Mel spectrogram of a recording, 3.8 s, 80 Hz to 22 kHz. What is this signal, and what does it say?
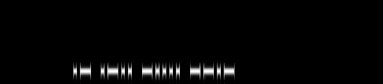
Morse code, heard as a keyed tone, about 34 wpm, 700 Hz. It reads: AL6Q
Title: USA Call Signs - 4 Characters - 35wpm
